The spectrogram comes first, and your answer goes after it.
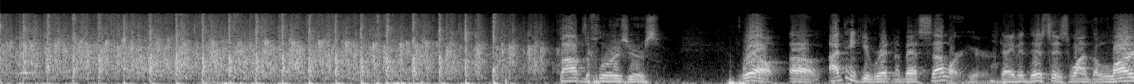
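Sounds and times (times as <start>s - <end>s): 
crowd applauding: 0.0s - 5.8s
speech: 5.6s - 6.7s, 7.4s - 11.3s.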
